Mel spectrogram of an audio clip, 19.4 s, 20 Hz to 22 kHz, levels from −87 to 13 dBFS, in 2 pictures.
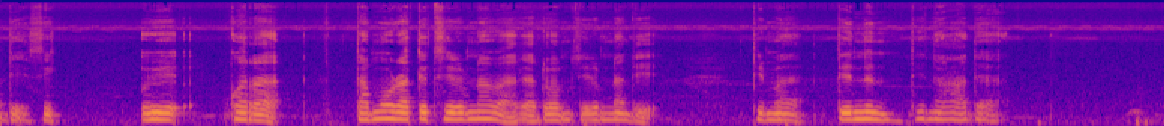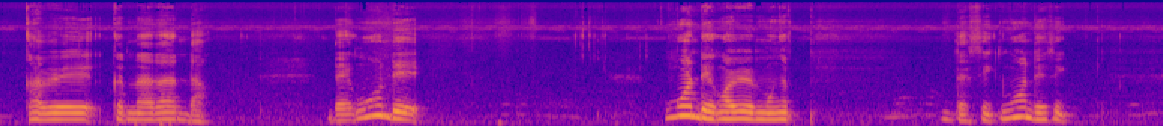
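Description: Nothing goes wrong anywhere in this speech recording, so there's no fault to point to at any moment.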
